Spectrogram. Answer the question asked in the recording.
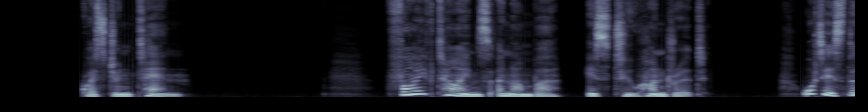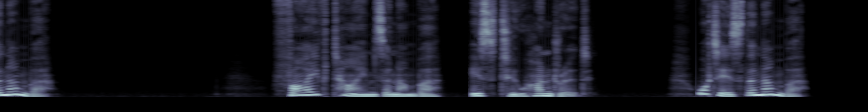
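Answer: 40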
